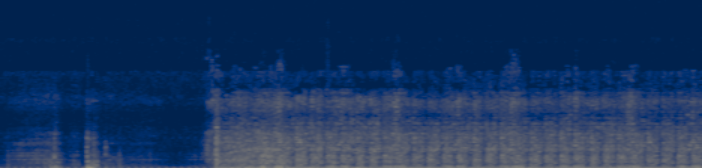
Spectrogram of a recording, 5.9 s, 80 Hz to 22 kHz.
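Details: 1996 Pontiac Trans Am, LT1 5.7, bought as a non-runner said to have no spark or fuel; with a fuel pump just hooked up and a new filter, the starter turns the engine steadily and evenly but it never fires: cranking no-start.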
